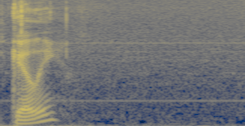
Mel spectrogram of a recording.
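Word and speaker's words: Guile: have a pacifism Rangers Gilly it's kind of funny I always see people pronounce that word wrong that's actually ghilly like a ghilly suit uh show Valor time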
